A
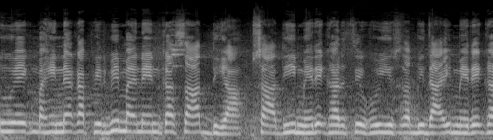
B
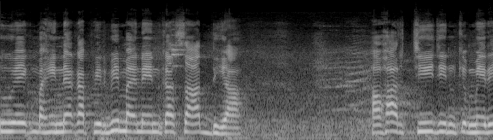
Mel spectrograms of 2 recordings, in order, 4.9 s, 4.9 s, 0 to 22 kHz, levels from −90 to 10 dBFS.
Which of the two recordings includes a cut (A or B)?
A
